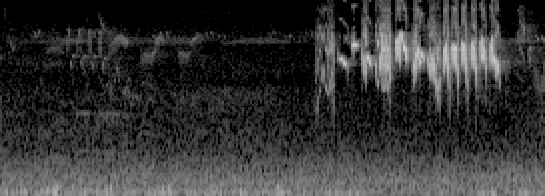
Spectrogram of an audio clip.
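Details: Lined Seedeater (bigodinho) on a field outing (campiada) among Brazilian birds; after three seconds of near quiet, a quick burst of about a dozen high, bright, buzzy notes repeated rapidly over under two seconds, then stopping.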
